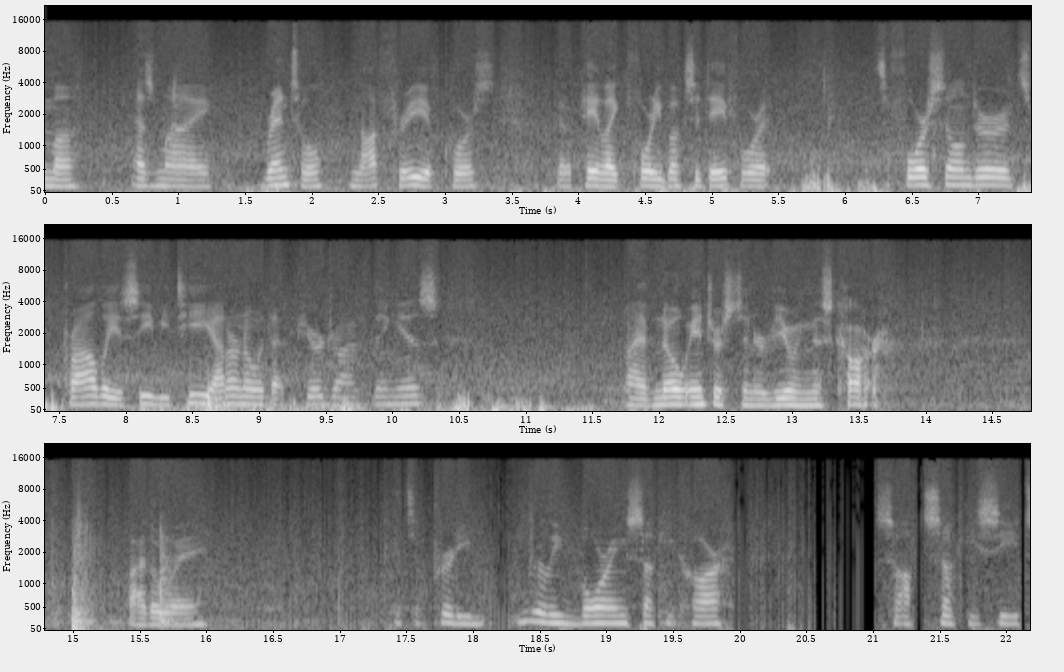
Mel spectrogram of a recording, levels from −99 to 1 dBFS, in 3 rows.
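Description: Low bit depth without dither runs throughout the audio: a grainy, gritty distortion whose texture shifts with the sound, roughest in the quietest passages, where the faintest detail sputters or falls to silence. The error sits around 25 dB below the signal, which fits about 7 bits. The likely cause is rounding to this coarse word length with no dither, so the error tracks the waveform instead of forming a steady hiss.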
